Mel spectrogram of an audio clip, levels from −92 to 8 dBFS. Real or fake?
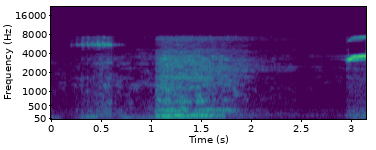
fake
